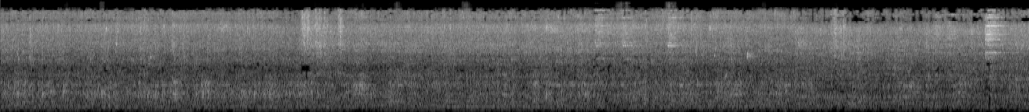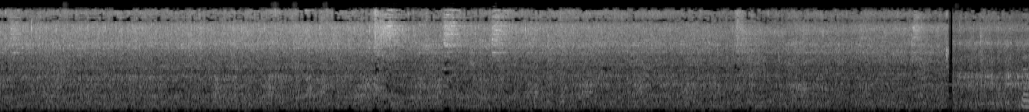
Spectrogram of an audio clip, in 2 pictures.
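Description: A wet grinder churns soaked rice with water into idli batter, a steady watery sloshing and gushing that runs continuously and fairly loud throughout, with no talking.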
